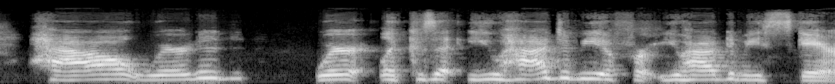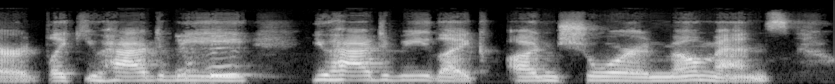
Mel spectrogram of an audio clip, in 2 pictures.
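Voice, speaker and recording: Her voice is bright and sharp, set at a medium pitch with ordinary pitch variation. She keeps a moderate pace and an animated tone. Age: 30s. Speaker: podcast host, life coach. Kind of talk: casual chat; scripted narration.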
